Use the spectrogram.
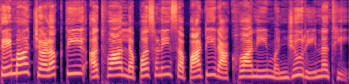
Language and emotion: Gujarati, neutral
